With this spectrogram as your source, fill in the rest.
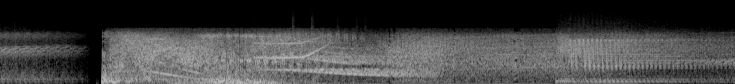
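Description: A magical energy blast whooshes and crackles.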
